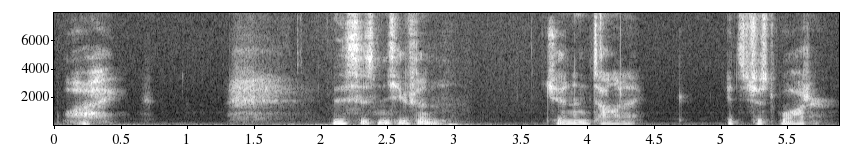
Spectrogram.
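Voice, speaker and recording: A man playing a vain, theatrical criminal mastermind who gloats and draws out his phrases in a soft-spoken ASMR roleplay, with a breathy, gravelly voice. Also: mid-range voice, level tone, heavily acted. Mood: aggrieved, self-pitying. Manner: slow, drawn-out, melodramatic, savouring each phrase with long pauses.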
